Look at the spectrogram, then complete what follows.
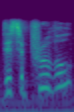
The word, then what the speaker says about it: disapproval: Okay, so with disapproval, make sure to pronounce that L at the end.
